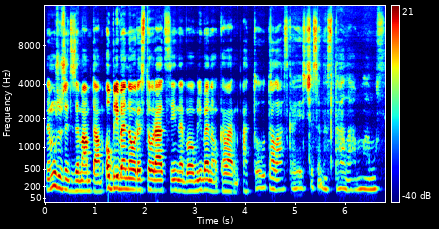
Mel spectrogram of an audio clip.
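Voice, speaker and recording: With a Belarusian accent, a woman with a very deep, low pitch talks at a moderate pace, showing ordinary pitch variation, big swings in loudness and hardly any pauses. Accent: foreign, Belarusian. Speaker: illustrator and graphic designer. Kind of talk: casual chat.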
